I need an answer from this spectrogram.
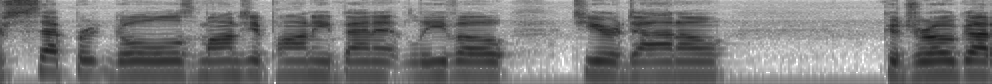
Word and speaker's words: Mangiapane: Like, you didn't hear him being like, "Oh, the pass from Mango Panini.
